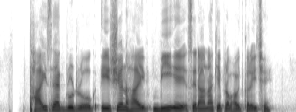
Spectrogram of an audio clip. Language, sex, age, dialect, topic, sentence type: Maithili, male, 25-30, Eastern / Thethi, agriculture, statement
